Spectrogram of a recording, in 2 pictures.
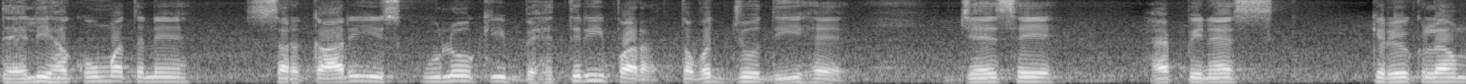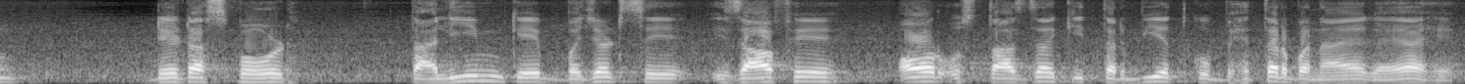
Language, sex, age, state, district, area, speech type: Urdu, male, 45-60, Delhi, North East Delhi, urban, spontaneous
